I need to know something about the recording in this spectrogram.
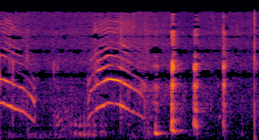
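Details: Pet Siamese cats indoors give two long, clear meows, one falling and one arching up then down, followed by a series of sharp knocks and clicks.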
